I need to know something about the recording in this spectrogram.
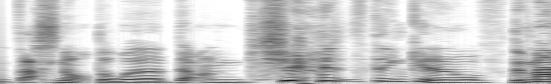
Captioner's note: chuckles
